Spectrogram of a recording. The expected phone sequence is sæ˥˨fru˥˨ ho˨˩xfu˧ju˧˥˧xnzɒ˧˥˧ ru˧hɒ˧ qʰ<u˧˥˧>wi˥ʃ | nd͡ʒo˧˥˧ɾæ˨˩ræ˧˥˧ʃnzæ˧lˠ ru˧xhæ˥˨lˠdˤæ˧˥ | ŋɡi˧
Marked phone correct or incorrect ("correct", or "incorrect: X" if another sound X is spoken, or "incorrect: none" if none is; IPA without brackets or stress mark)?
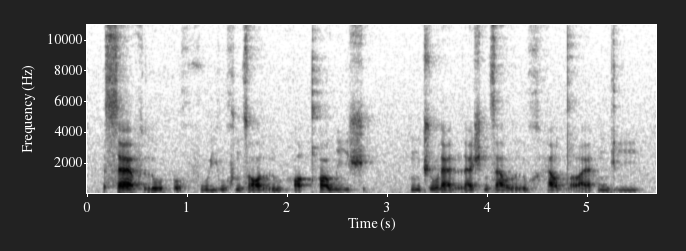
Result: incorrect: u˥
